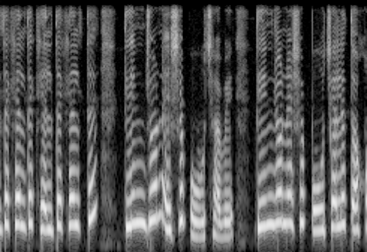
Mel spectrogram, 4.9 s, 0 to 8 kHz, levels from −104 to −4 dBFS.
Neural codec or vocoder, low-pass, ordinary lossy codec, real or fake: none; 7.2 kHz; none; real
